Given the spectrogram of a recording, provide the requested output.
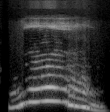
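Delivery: high whooping cheer. Real, not acted. Host cheering at his own joke, high whoop. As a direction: let out a happy whoop.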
